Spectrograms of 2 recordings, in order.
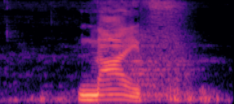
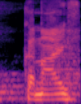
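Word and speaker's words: knife: کھٹکھٹانا۔ Need, need गोंदना, नाइफ चाकू, इसको कनाइफ नहीं पढ़ेंगे, एन से पहले के आया है लिहाजा के नहीं पढ़ा जाएगा।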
